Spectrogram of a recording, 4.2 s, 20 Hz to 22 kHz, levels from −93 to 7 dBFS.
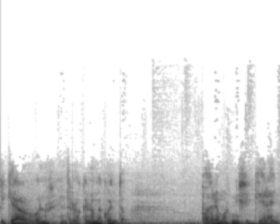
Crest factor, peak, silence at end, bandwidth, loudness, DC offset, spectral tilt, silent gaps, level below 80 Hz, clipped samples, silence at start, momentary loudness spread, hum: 16 dB; 0 dBFS; 0 s; 6 kHz; -16 LUFS; under 0.1%; -9 dB/octave; none; -24 dBFS; under 0.1%; 0 s; 18 LU; none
